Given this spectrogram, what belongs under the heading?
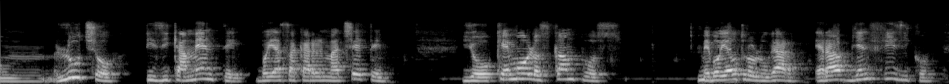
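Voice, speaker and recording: A woman's voice: mid-range voice, fairly bright tone. Martinican woman, French native, interview guest, reflective, searching for words, dull lo-fi sound. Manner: thoughtful, searching for words, frequent restarts. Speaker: anthropologist guest.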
